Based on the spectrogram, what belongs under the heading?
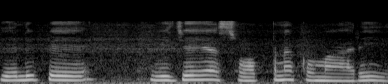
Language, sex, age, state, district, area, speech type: Telugu, female, 45-60, Andhra Pradesh, West Godavari, rural, spontaneous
